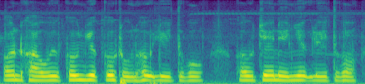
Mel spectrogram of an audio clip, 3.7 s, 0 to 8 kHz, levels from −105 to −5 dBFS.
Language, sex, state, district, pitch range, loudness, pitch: Wancho, male, Arunachal Pradesh, Longding, 140-160 Hz, -15 LUFS, 150 Hz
